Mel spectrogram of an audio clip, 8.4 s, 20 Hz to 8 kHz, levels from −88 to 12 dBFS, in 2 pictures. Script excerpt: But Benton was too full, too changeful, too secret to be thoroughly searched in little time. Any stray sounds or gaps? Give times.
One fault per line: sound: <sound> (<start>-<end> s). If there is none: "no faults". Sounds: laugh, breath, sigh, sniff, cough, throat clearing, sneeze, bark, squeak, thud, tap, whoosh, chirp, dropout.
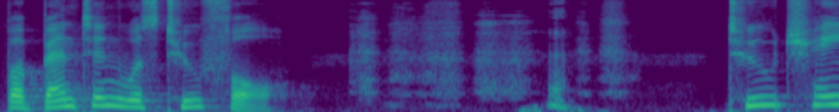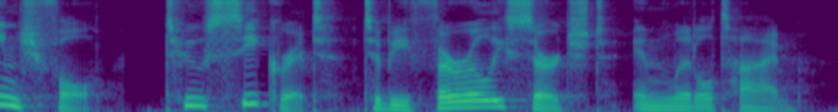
sound: breath (1.7-3.3 s)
